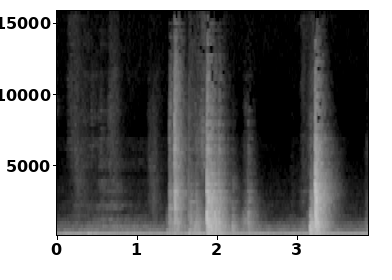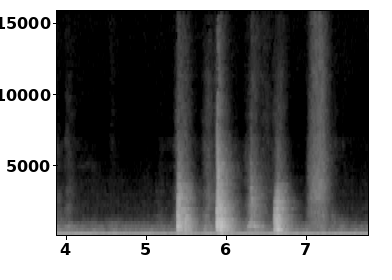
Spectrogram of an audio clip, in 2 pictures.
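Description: Wooden canvas stretcher bars and a steel carpenter's square being handled and laid against each other: a series of short knocks and clacks, the loudest about three seconds in, over a steady low hum.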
